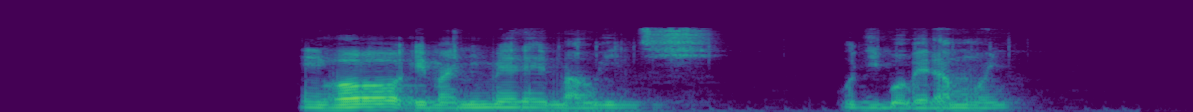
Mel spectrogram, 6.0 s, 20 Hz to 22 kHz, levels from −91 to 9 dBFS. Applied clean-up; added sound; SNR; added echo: neural mask model DeepFilterNet 3.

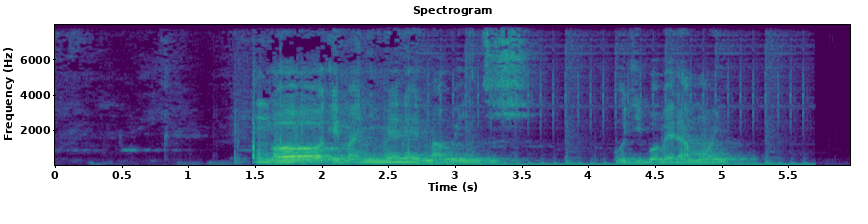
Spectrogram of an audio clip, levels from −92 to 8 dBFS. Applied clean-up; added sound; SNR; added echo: none; Drum kit; 15 dB; none.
